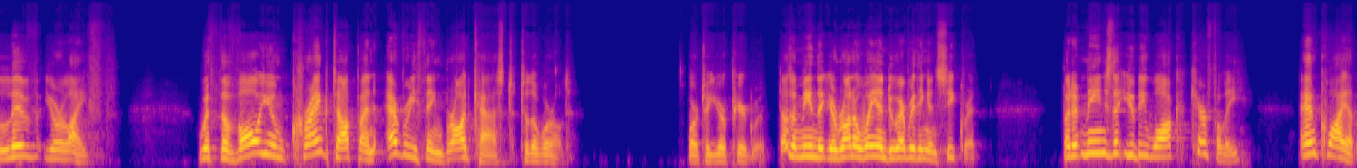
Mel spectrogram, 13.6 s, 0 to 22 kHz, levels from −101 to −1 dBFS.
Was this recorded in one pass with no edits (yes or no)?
no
